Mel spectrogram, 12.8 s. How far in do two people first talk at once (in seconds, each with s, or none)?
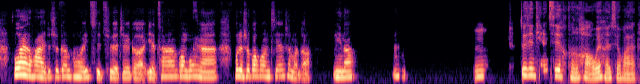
none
